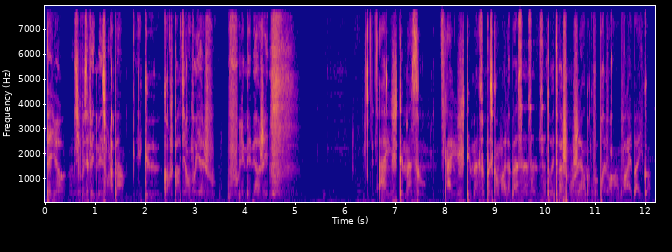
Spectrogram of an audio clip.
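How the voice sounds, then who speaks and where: Slow, quiet repetition of foreign words fills this ASMR clip, whispered close by a male creator who keeps things casual with slang.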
